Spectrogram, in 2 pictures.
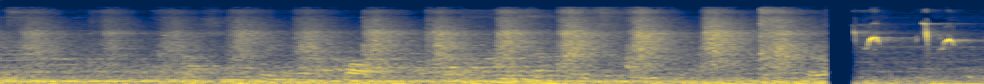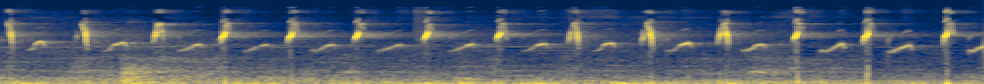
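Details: Long-tailed shrike singing while feeding: after a few seconds of rhythmic background clatter, a steady series of short, sharp upswept chirps follows, roughly three per second.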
